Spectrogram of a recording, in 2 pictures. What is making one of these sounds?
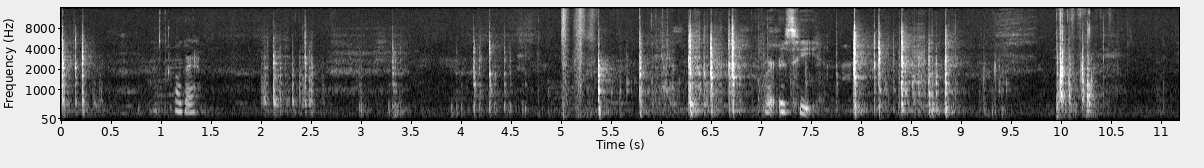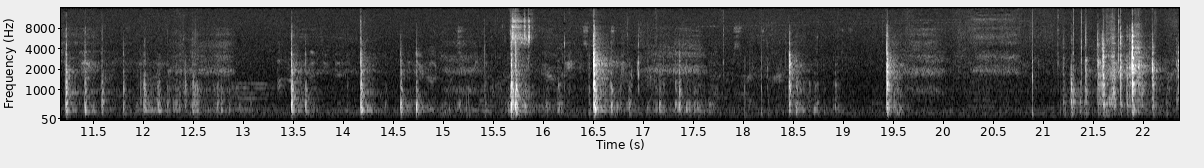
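A small plastic toy taps and clicks on a hard floor.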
